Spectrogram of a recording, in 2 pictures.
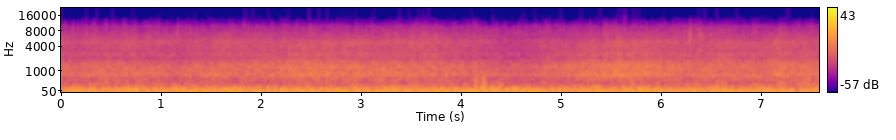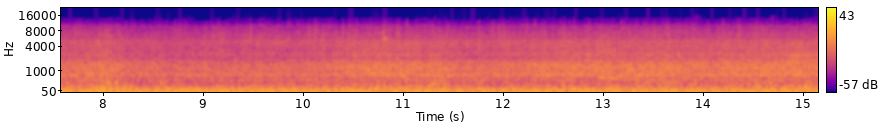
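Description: Wind buffets the microphone steadily while moving.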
